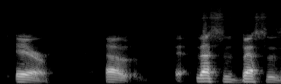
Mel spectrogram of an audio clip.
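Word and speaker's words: heure: hour into into French and it comes out air Zulu which I think is sounds a lot cooler I put it up there h-e-u-r-r-e is pronounced air uh that's as best as I can do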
